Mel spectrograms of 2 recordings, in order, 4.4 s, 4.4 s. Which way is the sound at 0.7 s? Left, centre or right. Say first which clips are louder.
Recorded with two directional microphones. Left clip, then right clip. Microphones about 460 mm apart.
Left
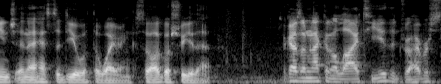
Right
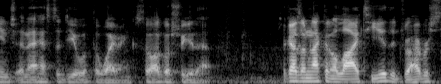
Left 11 dB; left.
